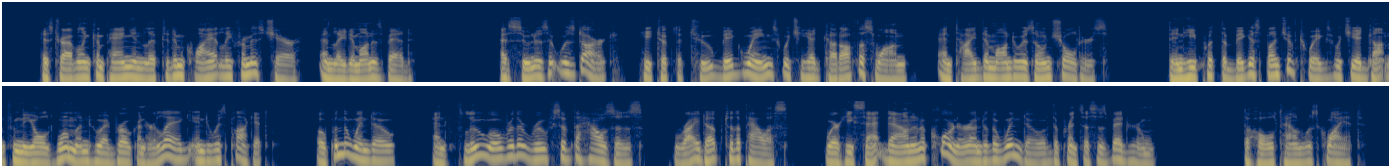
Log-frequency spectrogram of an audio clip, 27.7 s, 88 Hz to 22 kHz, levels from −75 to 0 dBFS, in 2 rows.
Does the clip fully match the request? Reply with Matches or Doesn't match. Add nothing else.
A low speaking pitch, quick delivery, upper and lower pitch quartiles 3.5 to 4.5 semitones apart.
Matches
